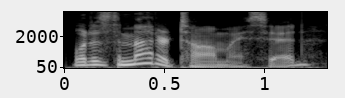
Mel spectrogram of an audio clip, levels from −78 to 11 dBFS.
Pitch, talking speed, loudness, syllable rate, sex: 145 Hz, 320 wpm, -17 LUFS, 6.6 syllables/s, male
